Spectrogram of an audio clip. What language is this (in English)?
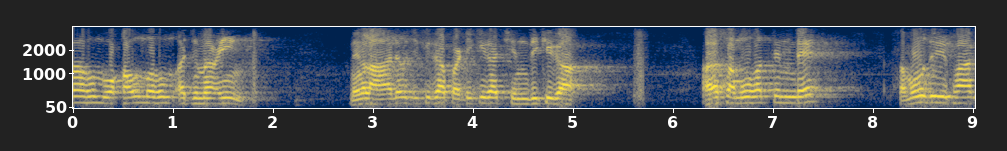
Malayalam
